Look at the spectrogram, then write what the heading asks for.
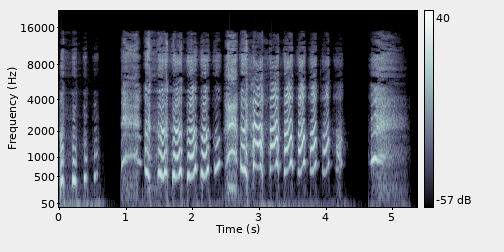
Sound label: laugh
